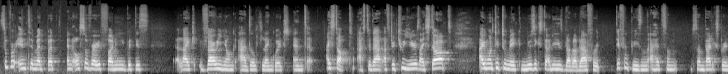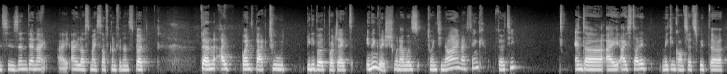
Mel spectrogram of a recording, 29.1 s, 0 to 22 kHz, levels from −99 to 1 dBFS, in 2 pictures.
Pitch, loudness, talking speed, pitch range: 195 Hz, -15 LUFS, 160 wpm, 180-210 Hz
